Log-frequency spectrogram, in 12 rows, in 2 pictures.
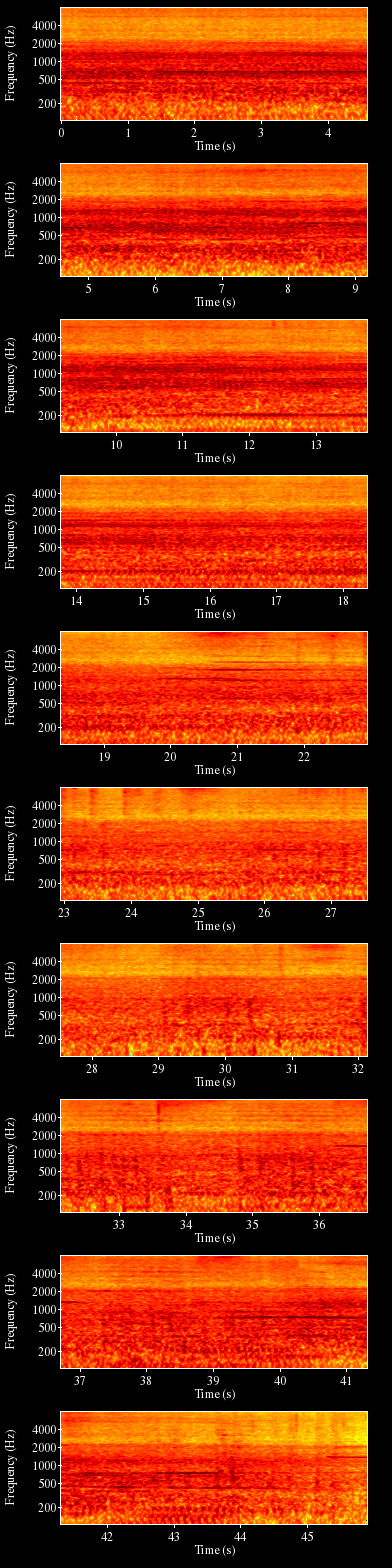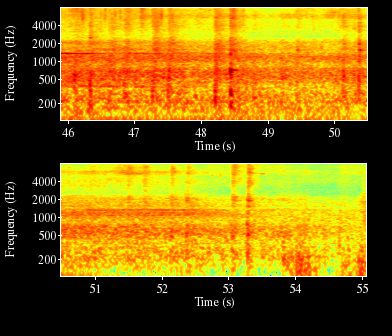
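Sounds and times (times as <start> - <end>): train wheels clattering over rail joints: 43.6 - 48.7.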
